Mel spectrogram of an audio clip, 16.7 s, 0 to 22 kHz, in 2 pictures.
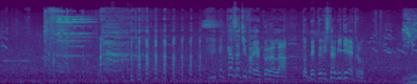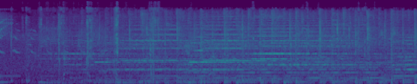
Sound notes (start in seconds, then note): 2.0 laughs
